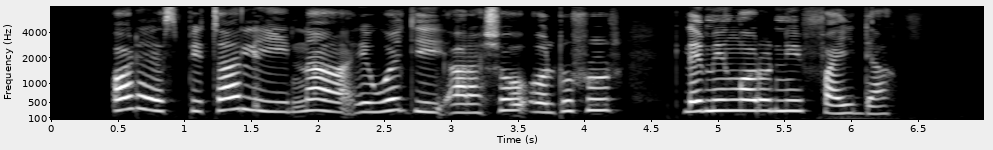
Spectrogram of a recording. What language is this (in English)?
Masai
